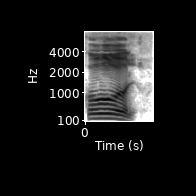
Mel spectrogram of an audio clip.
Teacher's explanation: வார்த்தை குட் அடுத்த வார்த்தை இங்க பாருங்க யூ போட்டு ரெண்டு புள்ளி வச்சிருக்காங்க அப்ப வந்து அந்த உ சவுண்ட்ல இன்னும் நீளமா சொல்லணும் லாங் வவ்வல் அப்படின்னு புரிஞ்சுக்கிறோம்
